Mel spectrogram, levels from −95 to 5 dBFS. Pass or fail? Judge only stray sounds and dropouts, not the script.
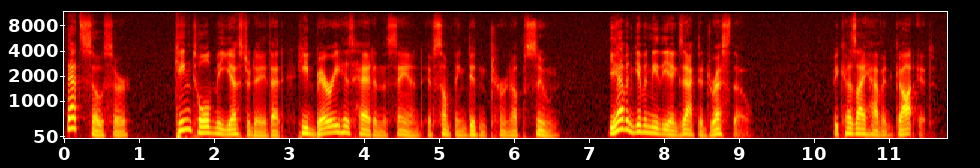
pass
